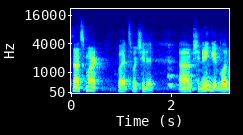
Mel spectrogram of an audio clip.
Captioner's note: laughs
